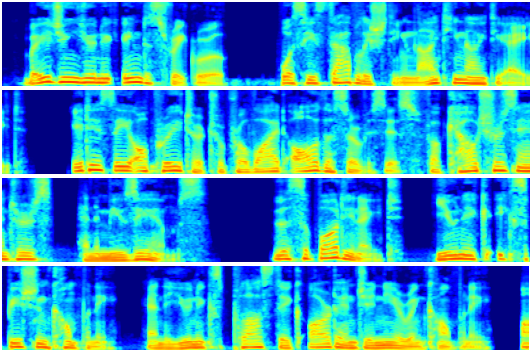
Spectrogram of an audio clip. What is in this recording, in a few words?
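Mandarin, male, English Sample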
